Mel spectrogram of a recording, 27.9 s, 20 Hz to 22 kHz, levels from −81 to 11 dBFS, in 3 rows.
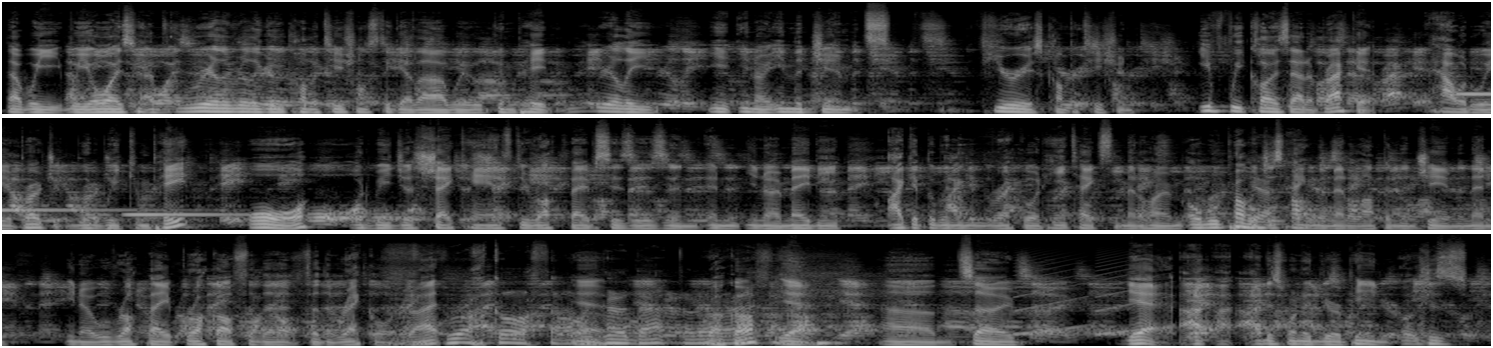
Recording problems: echo of what is said; strong; throughout; 350 ms later, 7 dB below the speech
doorbell; noticeable; from 9 to 11 s; peak 2 dB below the speech
siren; faint; from 25 to 26 s; peak 10 dB below the speech

